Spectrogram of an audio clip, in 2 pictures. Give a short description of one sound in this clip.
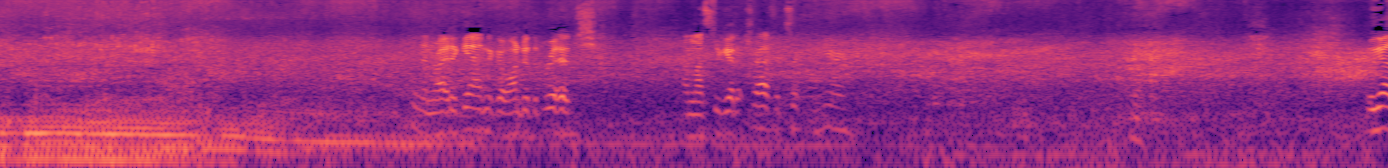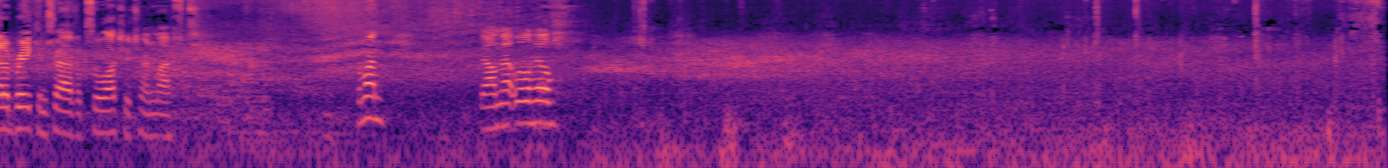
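Wind buffets and rushes past outdoors.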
